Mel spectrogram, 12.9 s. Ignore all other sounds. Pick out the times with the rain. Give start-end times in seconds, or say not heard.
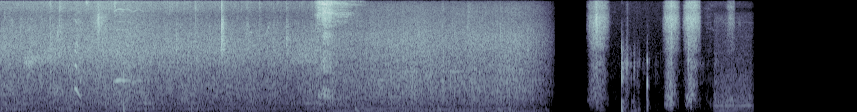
0.0-8.3.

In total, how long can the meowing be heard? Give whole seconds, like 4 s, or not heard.
2 s.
